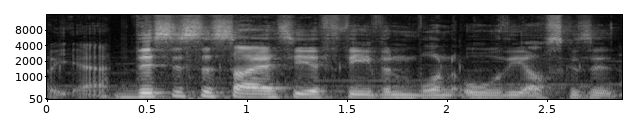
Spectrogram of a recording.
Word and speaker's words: Theevan: So I put it through Google Translate and it says it's Hindi, pronounced Theevan. I thought it was just like pronounced like how you'd say Steven if you had a lisp.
